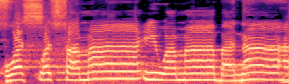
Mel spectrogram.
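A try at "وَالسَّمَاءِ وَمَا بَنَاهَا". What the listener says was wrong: manya lima harokat dong, was manya lima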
